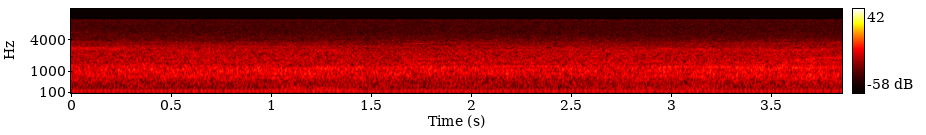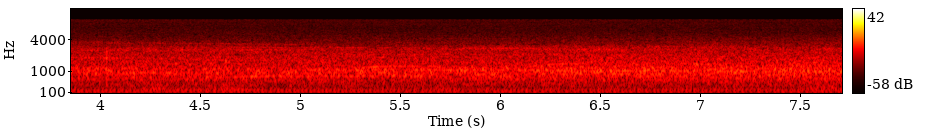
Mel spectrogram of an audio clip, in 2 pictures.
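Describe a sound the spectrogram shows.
A young woman sings along with excitement close by.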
